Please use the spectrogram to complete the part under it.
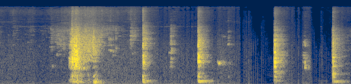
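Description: Bamboo knocks and clatters.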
